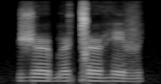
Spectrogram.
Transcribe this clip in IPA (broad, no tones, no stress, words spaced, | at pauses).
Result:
ʒə˞bə˞ ǀə˞ɦev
